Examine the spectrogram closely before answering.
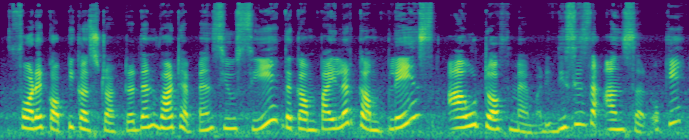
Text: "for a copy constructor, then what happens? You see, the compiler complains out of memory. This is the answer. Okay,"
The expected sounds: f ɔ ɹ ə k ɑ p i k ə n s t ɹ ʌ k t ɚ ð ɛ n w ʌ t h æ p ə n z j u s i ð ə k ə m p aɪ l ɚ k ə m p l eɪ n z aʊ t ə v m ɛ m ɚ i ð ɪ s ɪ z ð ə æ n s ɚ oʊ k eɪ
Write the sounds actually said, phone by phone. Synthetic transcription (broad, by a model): f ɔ ɹ ə k ɑ p i k ə n s t ɹ ʌ k t ɚ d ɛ n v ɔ t h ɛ p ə n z j u s i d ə k ə m p aɪ l ɚ k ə m p l eɪ n s aʊ t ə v m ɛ m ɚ i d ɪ s ɪ z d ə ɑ n s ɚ oʊ k eɪ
